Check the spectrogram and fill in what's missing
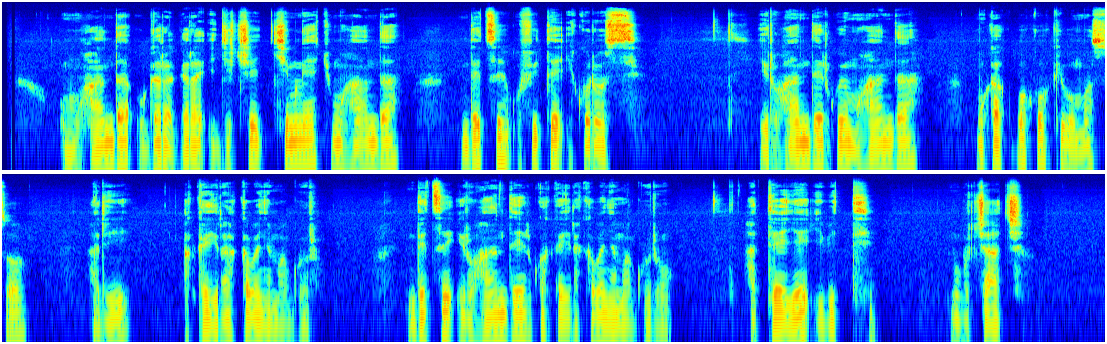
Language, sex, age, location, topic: Kinyarwanda, male, 18-24, Kigali, government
